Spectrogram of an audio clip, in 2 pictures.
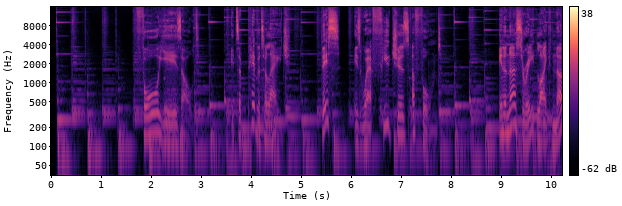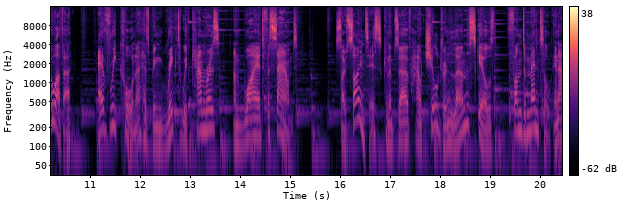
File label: Narration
